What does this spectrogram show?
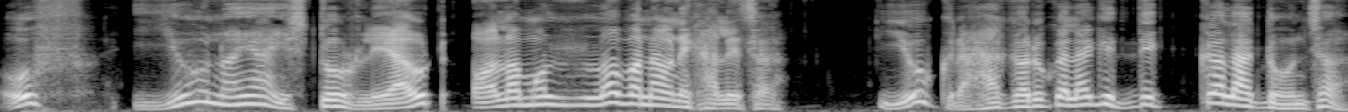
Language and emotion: Nepali, disgusted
